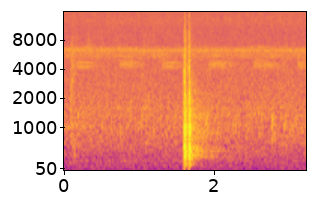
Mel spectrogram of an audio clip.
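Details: Male Red-necked Woodpecker in Bolivian rainforest at Sadiri, Madidi, striking a hollowed snag: a single sharp, resonant double knock, two blows a split second apart, its species-specific signal to other individuals, over a steady insect chorus.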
